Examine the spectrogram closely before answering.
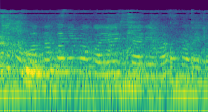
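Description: A metal spoon scrapes inside a glass jar of jam.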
